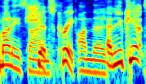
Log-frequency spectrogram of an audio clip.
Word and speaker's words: Schitt's Creek: I mean, there's other people that do that to get attention, like Schitt's Creek.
